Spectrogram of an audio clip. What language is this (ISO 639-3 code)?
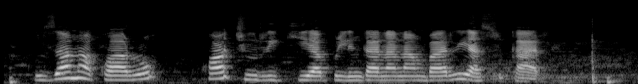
dav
